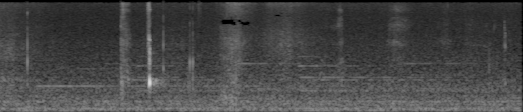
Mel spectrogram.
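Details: A single sharp, brief catch over quiet room noise, typical of an infant hiccup.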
